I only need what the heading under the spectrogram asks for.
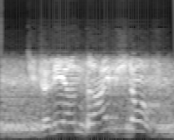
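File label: German tank damaged mood low, speech; War Thunder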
